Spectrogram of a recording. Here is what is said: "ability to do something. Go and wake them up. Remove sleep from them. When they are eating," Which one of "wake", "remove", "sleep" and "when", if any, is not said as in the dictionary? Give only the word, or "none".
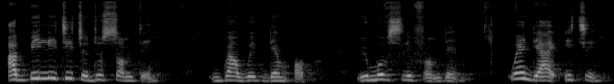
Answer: none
